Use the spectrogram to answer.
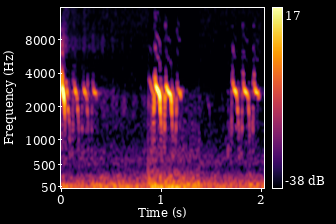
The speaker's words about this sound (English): And now, the low, mellow call of the short-billed.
